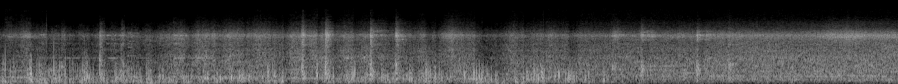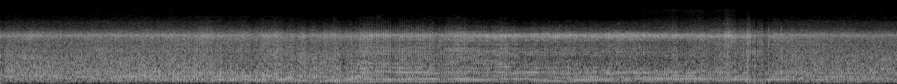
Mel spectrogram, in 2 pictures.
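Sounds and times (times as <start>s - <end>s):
train running noise inside carriage: 0.0s - 17.9s.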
